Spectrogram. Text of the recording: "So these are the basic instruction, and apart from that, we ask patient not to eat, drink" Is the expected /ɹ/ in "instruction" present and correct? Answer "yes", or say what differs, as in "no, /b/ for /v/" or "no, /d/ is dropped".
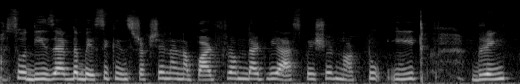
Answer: yes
